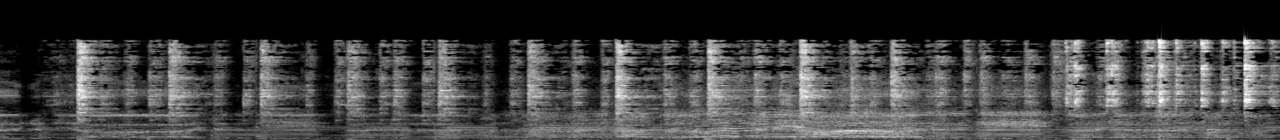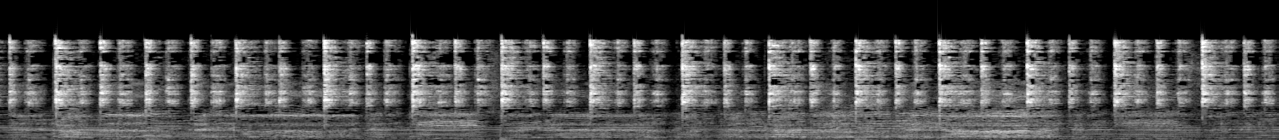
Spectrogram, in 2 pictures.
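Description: Sikh keertan: several voices singing a shabad together with harmonium accompaniment, deep drum strokes in a repeating pattern and a steady jingling percussion.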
